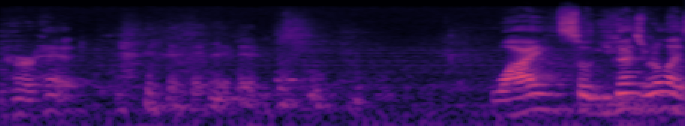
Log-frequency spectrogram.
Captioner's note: audience laughs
